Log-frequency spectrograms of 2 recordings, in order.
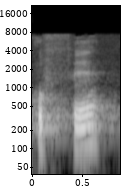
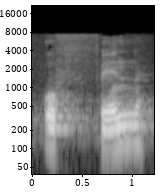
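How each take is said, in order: First: It ends in an i vowel without n. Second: It ends in an i vowel plus n. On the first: "غیر منبن" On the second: "بالکس منبنن"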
